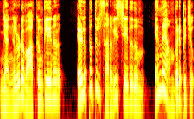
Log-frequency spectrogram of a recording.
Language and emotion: Malayalam, surprised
